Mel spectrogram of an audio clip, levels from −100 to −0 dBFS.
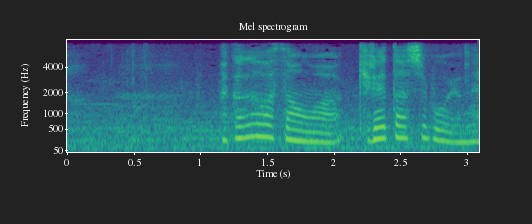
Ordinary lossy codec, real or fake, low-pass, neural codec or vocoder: none; real; 7.2 kHz; none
